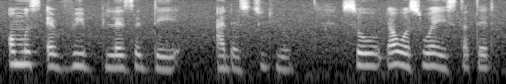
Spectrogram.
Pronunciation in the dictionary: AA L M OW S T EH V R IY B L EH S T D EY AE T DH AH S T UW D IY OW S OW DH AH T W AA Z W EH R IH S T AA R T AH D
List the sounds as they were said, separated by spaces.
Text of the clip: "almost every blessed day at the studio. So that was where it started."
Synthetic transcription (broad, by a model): AA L M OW S T EH V R IY B L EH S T D EY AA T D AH S T UW D IY OW S OW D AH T W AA S W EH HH IH S T AA T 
